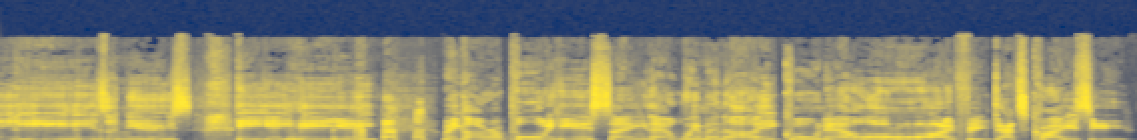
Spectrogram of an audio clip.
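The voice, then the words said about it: Caricatured London accent. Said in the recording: “caricatured London where everyone's like ... join me with an accent.”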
